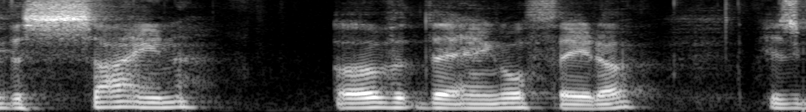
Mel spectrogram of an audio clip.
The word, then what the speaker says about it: sine: to be called the sine function he usually will see this abbreviated as SI n that is still pronounced sine it is not pronounced sin so sine sine is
